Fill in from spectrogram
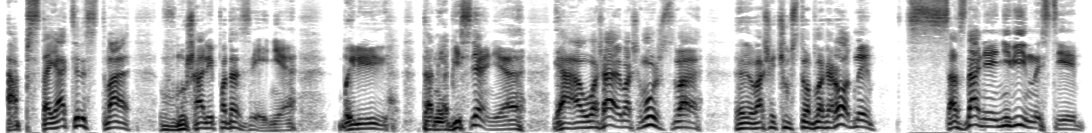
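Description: A man voicing a fierce-looking gentleman, now eager to make peace, who talks in clipped short sentences in a classic novel audiobook. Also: mid-range voice, very animated, unhurried, no room sound, clean studio sound, voice pushed up, heavily acted. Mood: earnest. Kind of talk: audiobook character reading.

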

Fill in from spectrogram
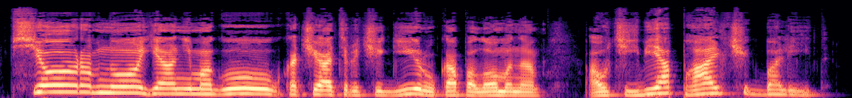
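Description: Man reading a calm, fearless mercenary woman, dry and close. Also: sits high, moderate pace, no echo, pitched above the performer's own voice. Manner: calm, approving. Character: coolly fearless female mercenary.

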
